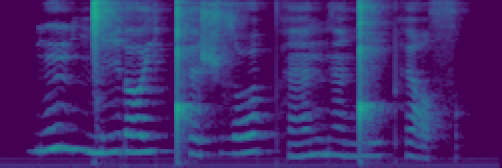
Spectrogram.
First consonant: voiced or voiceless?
voiced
